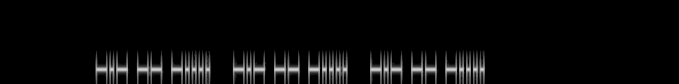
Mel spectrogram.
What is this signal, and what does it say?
Morse code, heard as a keyed tone, about 34 wpm, 700 Hz. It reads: KM6 KM6 KM6
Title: Callsign Prefixes for Top 25 DXCC - Repeated 3x - 35wpm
